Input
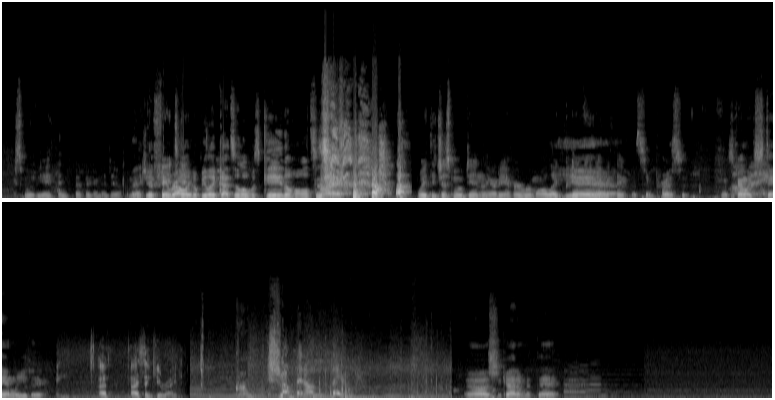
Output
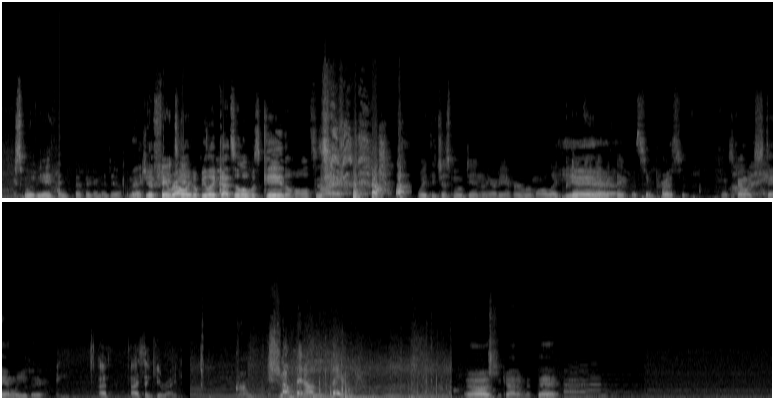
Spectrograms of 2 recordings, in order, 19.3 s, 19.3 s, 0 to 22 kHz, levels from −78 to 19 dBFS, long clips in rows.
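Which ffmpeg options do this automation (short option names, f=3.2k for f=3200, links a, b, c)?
-af "asetnsamples=n=441:p=0,asendcmd='0.72 volume volume -2dB;3.53 volume volume -12dB;7.01 volume volume -4dB;8.38 volume volume -10.5dB;13.16 volume volume -3dB;15.76 volume volume -13.5dB;16.35 volume volume -4dB',volume=4.5dB"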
